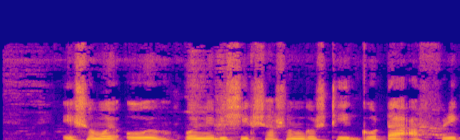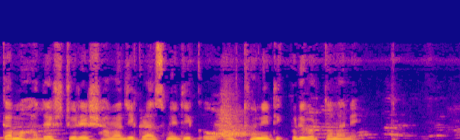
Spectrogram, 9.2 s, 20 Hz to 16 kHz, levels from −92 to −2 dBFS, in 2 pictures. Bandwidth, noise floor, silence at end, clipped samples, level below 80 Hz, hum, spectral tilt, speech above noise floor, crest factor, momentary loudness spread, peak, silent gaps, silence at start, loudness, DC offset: 11.5 kHz; -48 dBFS; 0.2 s; under 0.1%; -58 dBFS; none; -4.5 dB/octave; 26 dB; 18 dB; 6 LU; -4 dBFS; none; 0.05 s; -22 LUFS; under 0.1%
